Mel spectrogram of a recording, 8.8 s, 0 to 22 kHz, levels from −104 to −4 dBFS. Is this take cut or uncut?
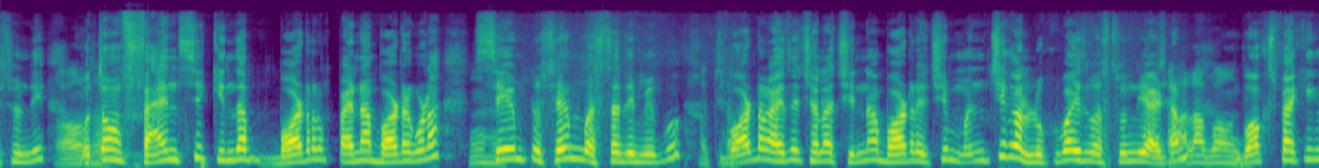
uncut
